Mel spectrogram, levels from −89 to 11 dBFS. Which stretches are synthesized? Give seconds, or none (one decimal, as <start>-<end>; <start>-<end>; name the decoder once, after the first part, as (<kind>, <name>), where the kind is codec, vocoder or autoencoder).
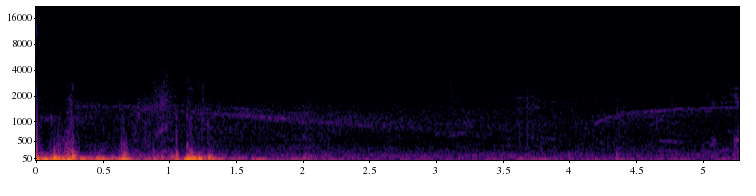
0.4-3.6 (vocoder, BigVGAN v2)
